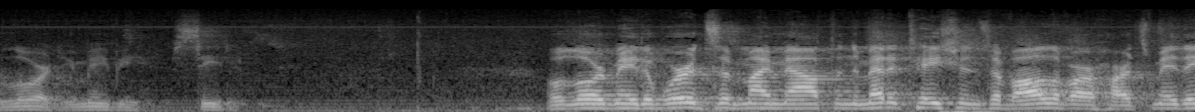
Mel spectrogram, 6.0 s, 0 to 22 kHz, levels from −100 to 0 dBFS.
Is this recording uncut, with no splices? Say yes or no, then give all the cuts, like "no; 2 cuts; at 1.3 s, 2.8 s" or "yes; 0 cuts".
yes; 0 cuts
